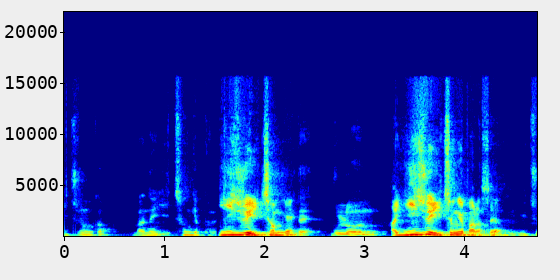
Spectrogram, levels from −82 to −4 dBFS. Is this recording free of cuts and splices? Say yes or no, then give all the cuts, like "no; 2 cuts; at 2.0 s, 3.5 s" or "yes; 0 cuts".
no; 2 cuts; at 1.4 s, 3.1 s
